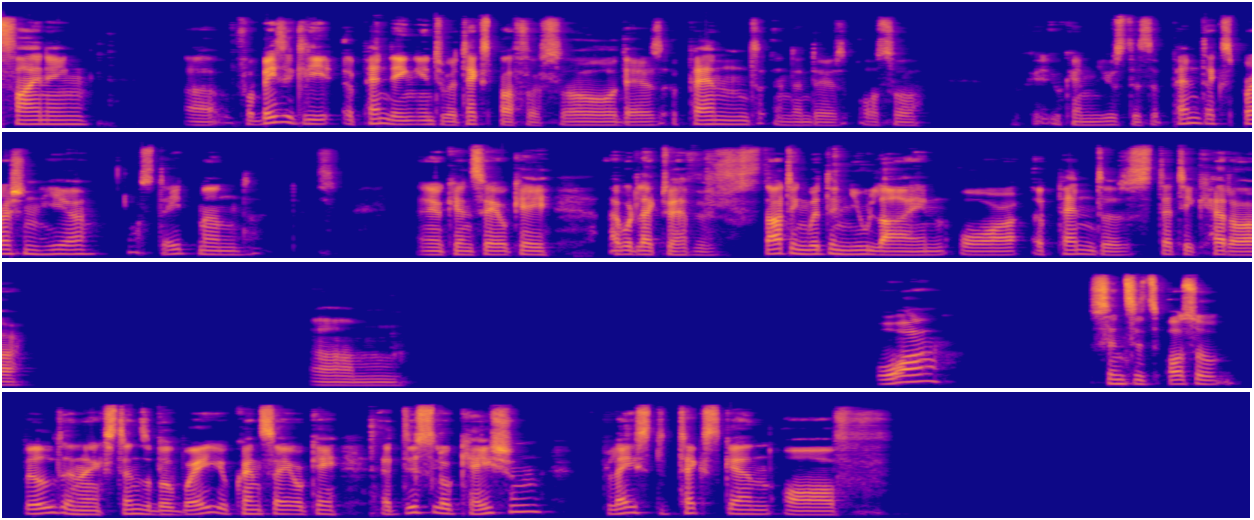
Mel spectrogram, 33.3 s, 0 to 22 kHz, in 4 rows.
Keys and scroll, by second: 3.6 Right, 3.9 Up, 4.3 Down, 4.8 Up, 5.1 End, 5.4 Return, 5.7 super+space, 6.6 BackSpace, 7.0 Down, 7.4 alt+Up, 7.7 End, 8.0 Up, 8.4 End, 8.7 Left, 10.5 super+space, 13.5 End, 14.0 Return, 14.5 Return, 14.6 super+space, 20.1 super+Right, 20.2 Return, 20.6 super+space, 27.6 super+space, 31.7 BackSpace.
